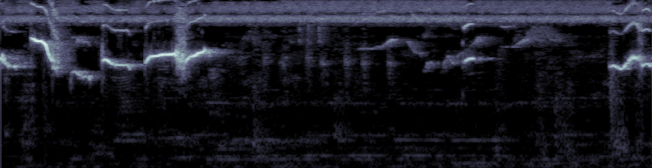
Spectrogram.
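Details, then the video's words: Oriental magpie-robin heard from afternoon into darkness: loud, sharp whistled notes in a quick cluster, then a soft, faint note or two, and another whistle after a long pause. "Kacer Gacor Sore Sampai Gelap Malam tetap Bunyi Gacor"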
